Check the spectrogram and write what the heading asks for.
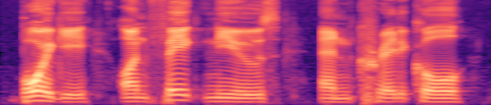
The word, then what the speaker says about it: Bouygues: then helen lee uh she told me how to say this i her name is helen lee boykies boy boy borgie helen lee borgie on fake news and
